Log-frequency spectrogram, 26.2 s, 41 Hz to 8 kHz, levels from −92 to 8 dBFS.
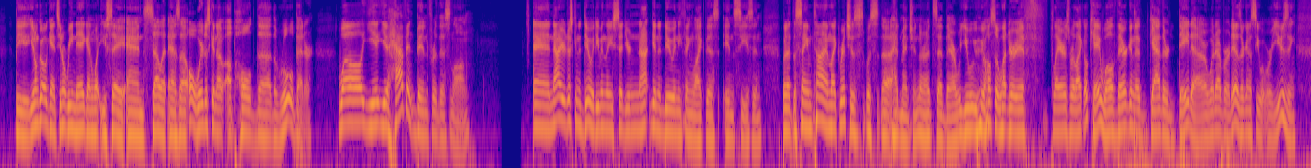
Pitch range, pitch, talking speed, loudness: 115-145 Hz, 130 Hz, 225 wpm, -23 LUFS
